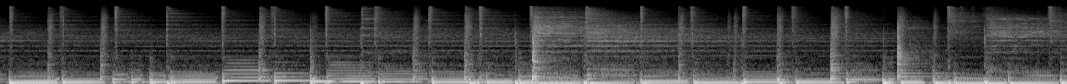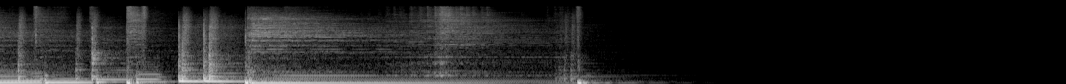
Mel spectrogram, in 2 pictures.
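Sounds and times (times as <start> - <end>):
jazz piano accompaniment without piano soloist: 0.0 - 17.0.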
